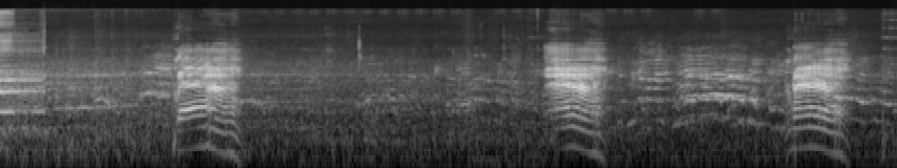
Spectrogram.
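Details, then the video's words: A calf cries for its mother with three loud, drawn-out moos, each near a second long and rising then falling, spaced about four to five seconds apart over steady background singing. "গরুর বাচ্চাটা তার মায়ের জন্য কাঁদছে"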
